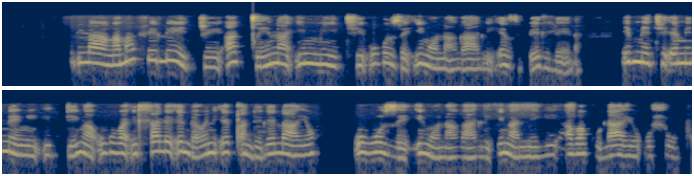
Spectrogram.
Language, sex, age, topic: North Ndebele, female, 50+, health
